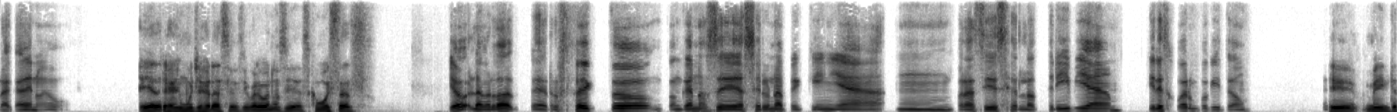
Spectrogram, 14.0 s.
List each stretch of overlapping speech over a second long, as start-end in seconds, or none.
none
